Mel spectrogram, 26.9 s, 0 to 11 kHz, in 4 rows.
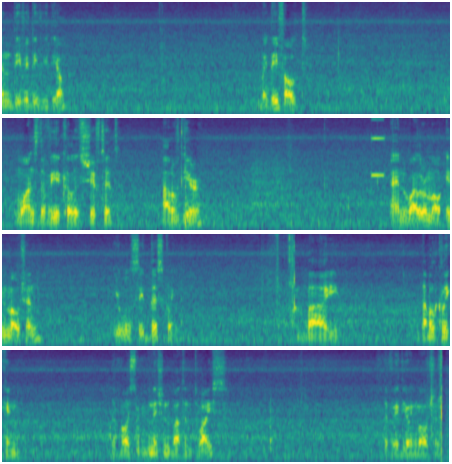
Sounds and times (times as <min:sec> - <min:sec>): Speech: 0:00.0 - 0:01.0, 0:03.8 - 0:04.6, 0:06.9 - 0:09.8, 0:12.5 - 0:14.1, 0:15.1 - 0:16.2, 0:17.8 - 0:18.5, 0:19.7 - 0:20.5, 0:21.8 - 0:23.6, 0:25.8 - 0:26.8.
